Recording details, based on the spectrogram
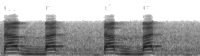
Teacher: زبان کہاں لگ رہی ہے؟ ثنایا علیہ کی جڑوں میں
